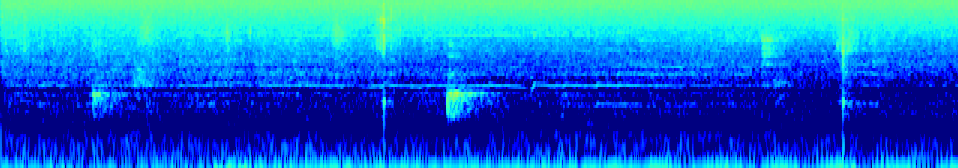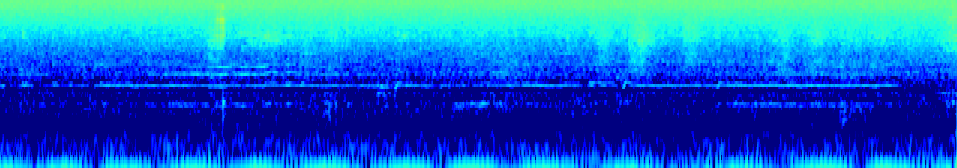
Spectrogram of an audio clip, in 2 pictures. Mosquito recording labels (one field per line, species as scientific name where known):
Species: Anopheles funestus s.s.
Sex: female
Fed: unfed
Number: one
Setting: cup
